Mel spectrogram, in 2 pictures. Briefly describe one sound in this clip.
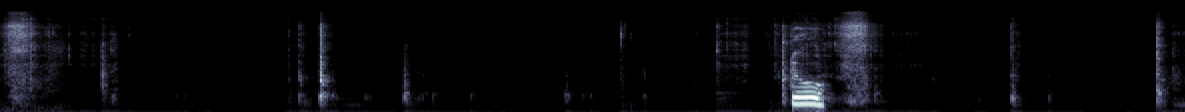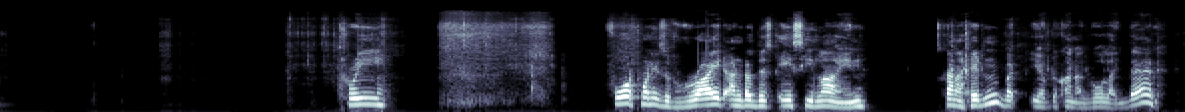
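Small plastic and metal parts click softly as hands handle them.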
